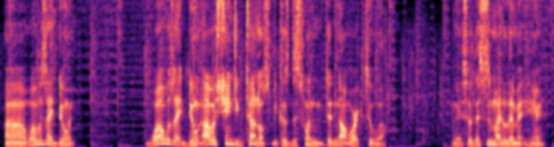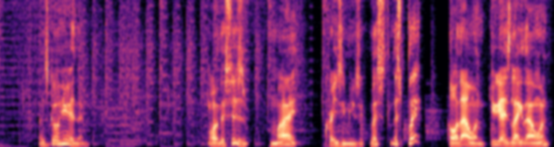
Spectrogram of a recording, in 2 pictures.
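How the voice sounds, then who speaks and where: A man's voice: mid-range voice, normal speed, pauses often, faint music behind. A young man whose first language is Spanish, chatting casually and playfully with his live-stream chat. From Latin America. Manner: animated, playful, teasing with chat.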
